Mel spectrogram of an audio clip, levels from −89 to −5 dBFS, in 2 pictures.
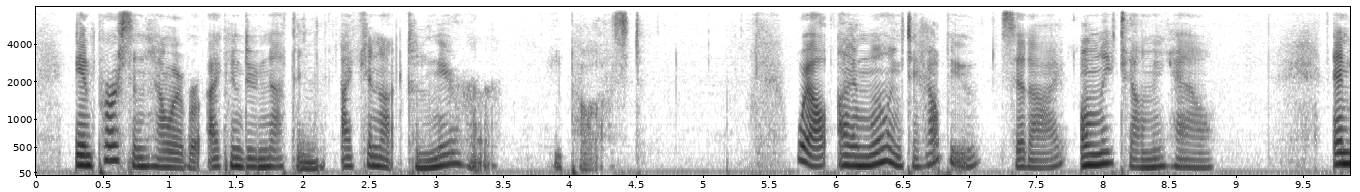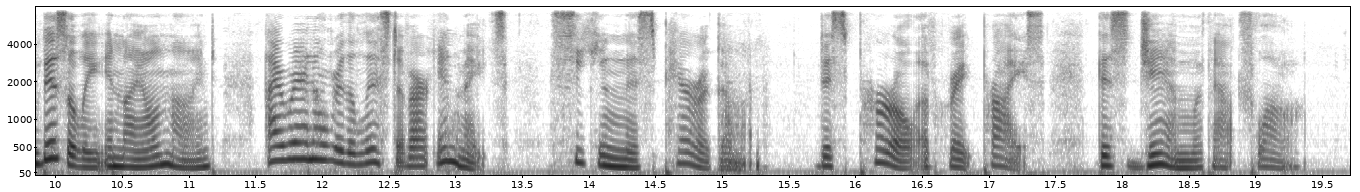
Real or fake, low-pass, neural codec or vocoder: fake; 7.2 kHz; codec, 44.1 kHz, 3.4 kbps, Pupu-Codec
